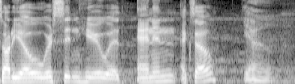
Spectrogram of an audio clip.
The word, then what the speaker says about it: AnnonXL: We're sitting here with AnnonXL. Yeah. People say it wrong all the time, right? AnnonXL. AnnonXL is not the way you say it.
